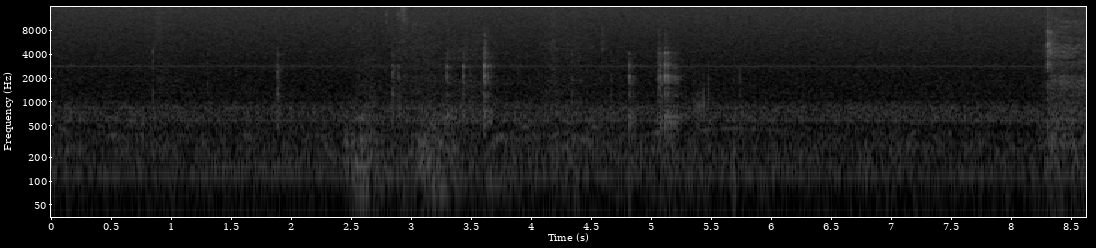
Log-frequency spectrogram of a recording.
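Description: A small metal tool clicks and scrapes lightly against a hard plastic figure.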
